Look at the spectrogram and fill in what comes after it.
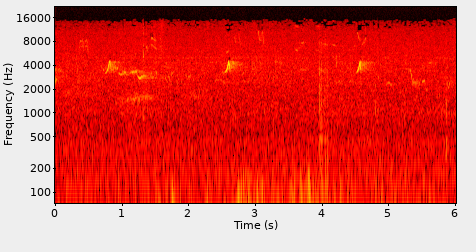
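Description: Quiet outdoor ambience with a small bird repeating a short, high chirp about every two seconds over a faint low rumble.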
